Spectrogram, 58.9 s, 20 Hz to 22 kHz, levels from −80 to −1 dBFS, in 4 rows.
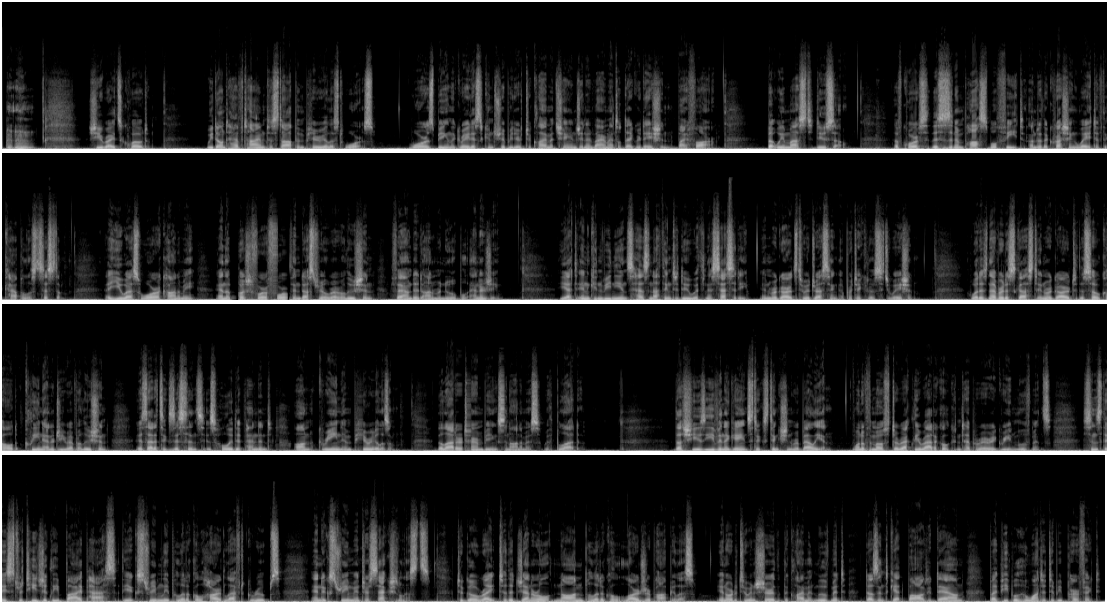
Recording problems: low rumble; faint; throughout; 25 dB below the speech
choppy; very; at 18 s and from 33 to 36 s; 10% of the speech affected

